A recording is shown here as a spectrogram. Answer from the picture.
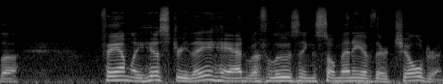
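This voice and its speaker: A man with a Midwestern American accent talks at a moderate pace, his fairly high pitch showing ordinary variation. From Toledo, Ohio. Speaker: local historian. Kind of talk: local history talk.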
